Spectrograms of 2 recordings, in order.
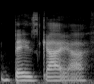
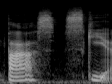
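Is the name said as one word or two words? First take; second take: one word; two words. First: The name is run together as one word. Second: The name is split into two separate words. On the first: The speaker calls it wrong. "the way she pronounces Bezgaya" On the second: The speaker calls it right. "if you were pronouncing it like a Gaelic speaker, you would say Bas Skia. It's actually two words"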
